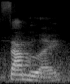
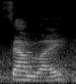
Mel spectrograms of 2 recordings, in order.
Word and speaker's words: family: some of them so words like family so drop the i syllable and just family family or like deafy rant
